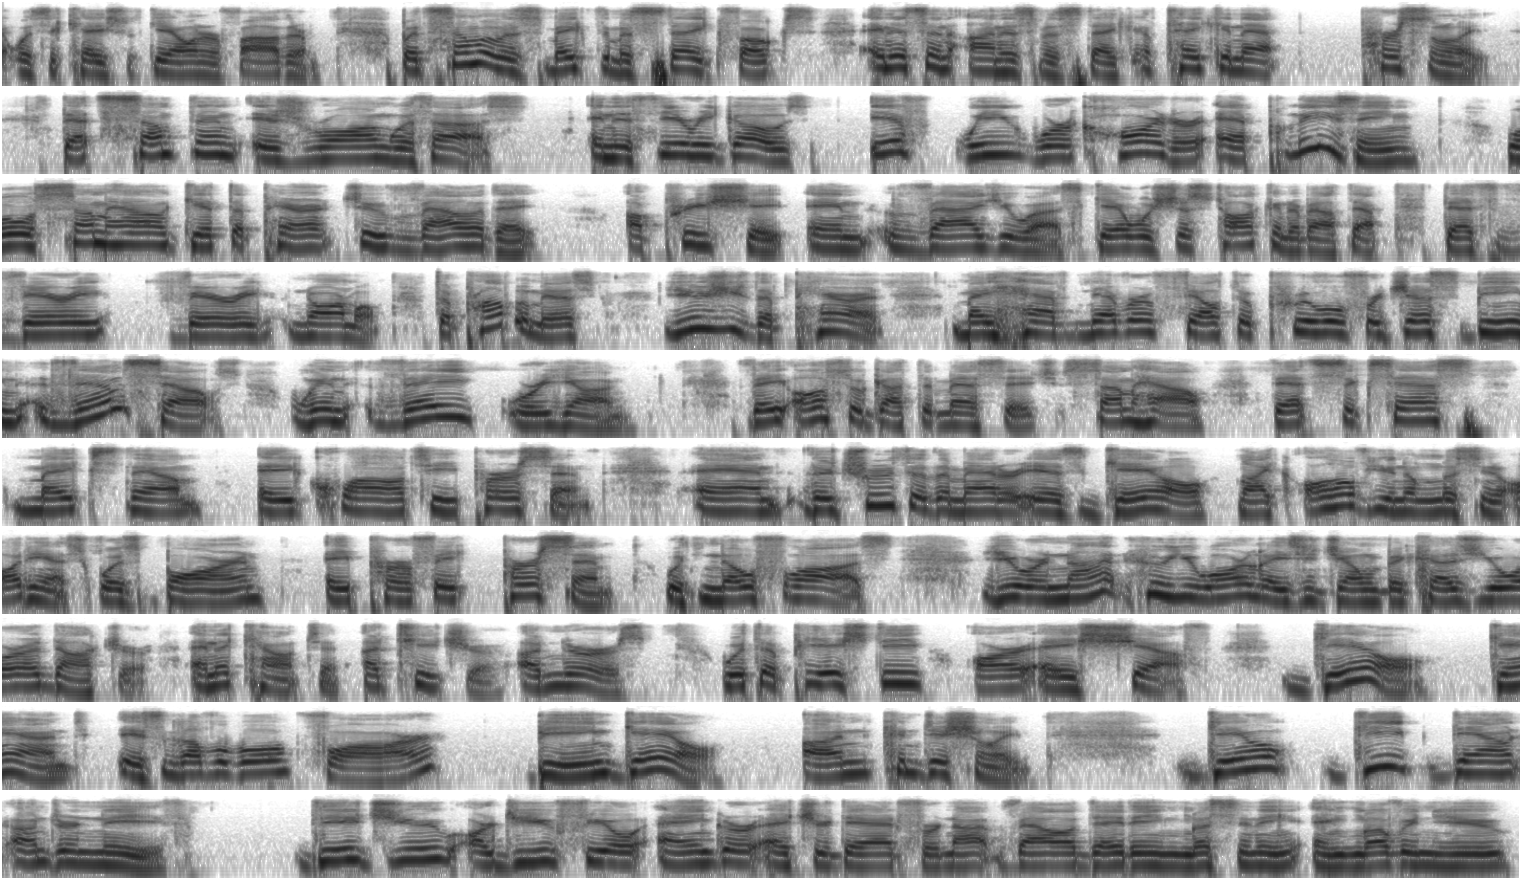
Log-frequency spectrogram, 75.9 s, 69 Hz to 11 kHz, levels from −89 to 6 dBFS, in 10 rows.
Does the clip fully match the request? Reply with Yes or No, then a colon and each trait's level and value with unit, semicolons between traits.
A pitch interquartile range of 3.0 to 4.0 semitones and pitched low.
No: average, 3.6 semitones; medium, 180 Hz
